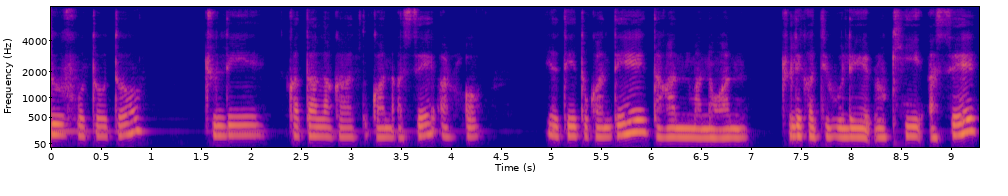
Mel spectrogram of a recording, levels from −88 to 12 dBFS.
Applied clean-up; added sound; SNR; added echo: neural mask model DeepFilterNet 3.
